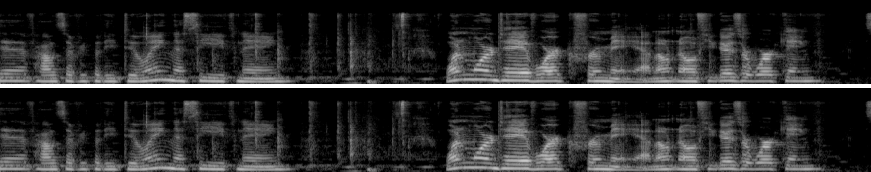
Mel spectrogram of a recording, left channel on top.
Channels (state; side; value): identical; both; correlation 1.00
